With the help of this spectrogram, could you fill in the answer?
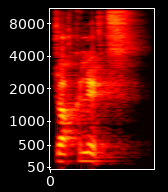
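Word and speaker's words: chocolates: Stomach, चॉकलेट्स. अब देखिए ना, लिखा हुआ अगर बच्चे को नहीं मालूम वो तो चॉकलेट कहेगा इसको. Where as the correct pronunciation of the word is चॉकलेट, चॉकलेट्स, etcetera.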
